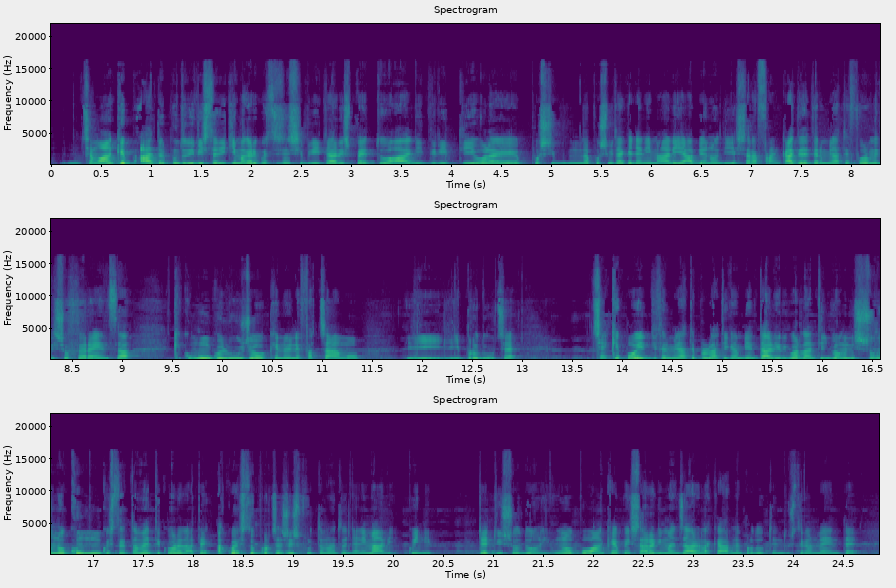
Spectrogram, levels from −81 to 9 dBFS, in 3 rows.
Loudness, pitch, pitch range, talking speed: -26 LUFS, 95 Hz, 90-105 Hz, 185 wpm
